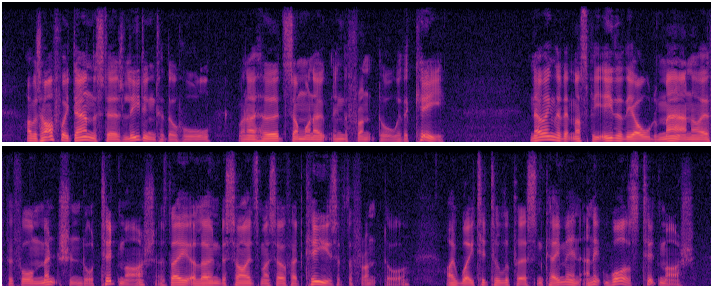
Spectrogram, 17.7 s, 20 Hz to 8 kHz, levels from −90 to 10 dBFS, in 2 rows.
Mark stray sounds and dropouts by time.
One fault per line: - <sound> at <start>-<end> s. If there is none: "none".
none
